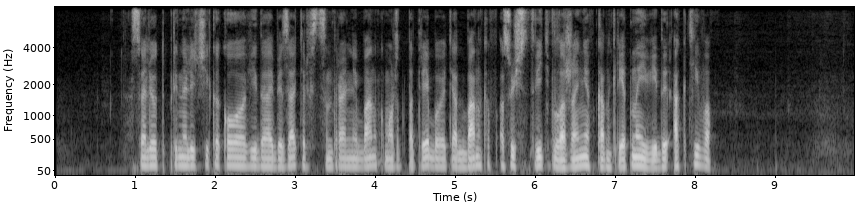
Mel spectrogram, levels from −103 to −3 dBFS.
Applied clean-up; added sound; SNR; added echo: none; none; none; none.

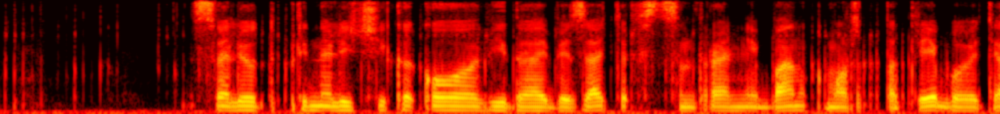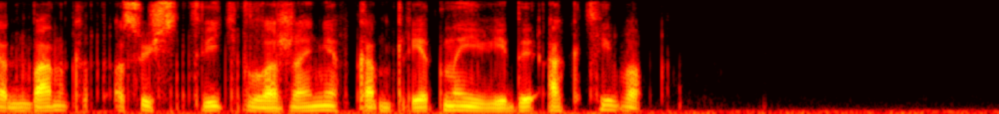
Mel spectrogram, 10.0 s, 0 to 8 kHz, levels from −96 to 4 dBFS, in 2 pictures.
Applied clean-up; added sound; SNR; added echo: neural diffusion model UNIVERSE++.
